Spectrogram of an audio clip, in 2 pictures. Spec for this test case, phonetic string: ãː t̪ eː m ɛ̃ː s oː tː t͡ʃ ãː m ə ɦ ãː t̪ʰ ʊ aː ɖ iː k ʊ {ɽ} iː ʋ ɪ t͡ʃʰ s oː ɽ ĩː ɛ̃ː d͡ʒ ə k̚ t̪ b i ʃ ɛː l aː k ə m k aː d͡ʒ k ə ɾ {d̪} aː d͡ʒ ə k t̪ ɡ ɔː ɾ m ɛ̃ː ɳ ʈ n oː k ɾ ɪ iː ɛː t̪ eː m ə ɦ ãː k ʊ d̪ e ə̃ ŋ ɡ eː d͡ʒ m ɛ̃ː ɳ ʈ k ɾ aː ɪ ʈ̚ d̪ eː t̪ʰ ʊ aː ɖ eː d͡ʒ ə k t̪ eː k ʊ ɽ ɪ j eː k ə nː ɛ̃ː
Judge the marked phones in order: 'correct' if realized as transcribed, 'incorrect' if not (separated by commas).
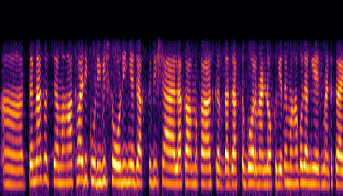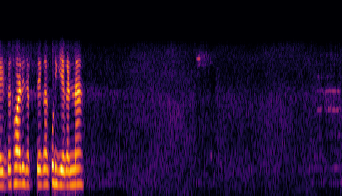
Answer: correct, correct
